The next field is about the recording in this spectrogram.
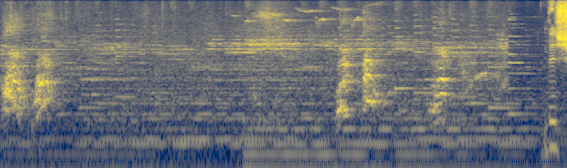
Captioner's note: dogs barking; distant traffic roar; gentle music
